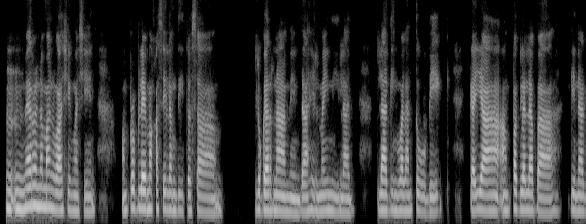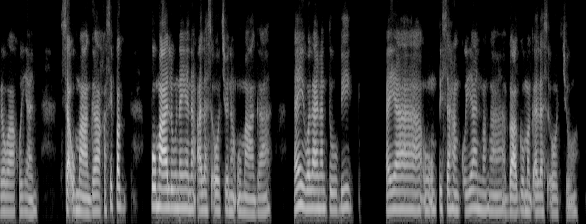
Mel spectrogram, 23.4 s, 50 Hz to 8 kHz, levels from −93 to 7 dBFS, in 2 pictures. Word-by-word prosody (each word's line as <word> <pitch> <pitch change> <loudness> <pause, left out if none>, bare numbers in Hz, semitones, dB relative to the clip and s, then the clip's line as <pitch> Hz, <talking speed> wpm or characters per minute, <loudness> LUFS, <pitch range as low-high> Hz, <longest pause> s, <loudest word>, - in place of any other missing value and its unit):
Mm. 185 -1 +1
Mayro'n 215 +3 +4
naman, 205 -3 +2
washing 175 0 +1
machine. 160 0 -6 0.5
Ang 165 - -4
problema 190 -1 +4
kasi 185 0 -3
lang 175 -1 -2
dito 170 0 -6
sa 150 -3 -3 0.8
lugar 170 0 +2
namin, 155 -4 +1
dahil 160 +1 -2
Maynilad, 155 -3 -3 0.5
laging 170 0 0
walang 170 0 -2
tubig. 155 -2 -5 0.6
Kaya 165 -1 +4
ang 170 0 -2
paglalaba, 170 -4 0 0.2
ginagawa 160 -2 -2
ko - - -10
'yan 155 0 -5 0.5
sa - - +4
umaga 165 -1 +2
kasi 175 +5 -5
'pag 220 -2 +3 0.6
pumalo 200 -2 +9
na 195 0 +1
'yan 190 -1 0
ng - - -8
alas-otso 175 0 -1
nang 165 -1 -4
umaga, 155 +2 -4 0.4
ay 220 +4 +4
wala 190 0 +3
ng 190 0 -3
tubig. 185 +3 -5 0.7
Kaya 185 +2 +1 0.5
uumpisahan 180 -1 -4
ko 170 0 -10
'yan 195 +1 -2
mga 165 -3 -6
bago 155 +2 +3
mag-alas-otso. 150 - -6
170 Hz, 120 wpm, -23 LUFS, 160-185 Hz, 0.8 s, pumalo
